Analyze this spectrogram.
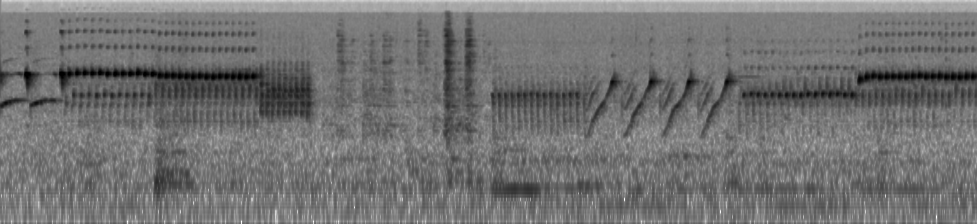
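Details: Waterslager canary from Quetta singing: high sustained trills, a short gap with faint clicks, then four quick rising slurs followed by another long rolling trill.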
